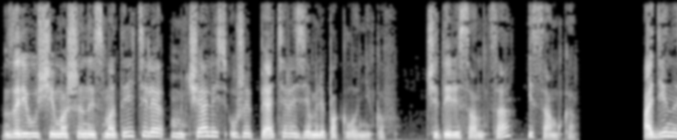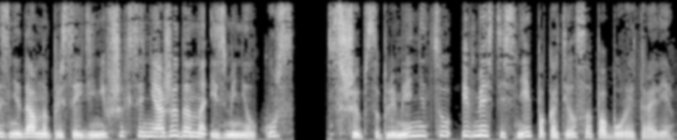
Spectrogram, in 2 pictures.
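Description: A woman reading a novel aloud as audiobook narrator, steady and even. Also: on the low side, a little fast, dry recording, studio quality. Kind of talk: scripted narration.

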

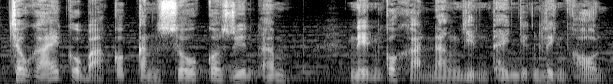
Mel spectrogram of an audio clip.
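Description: A kindly old sorcerer speaks in a slow, solemn, husky tone, voiced by a man reading a storybook. His low voice moves with plenty of melodic rise and fall. Soft music plays underneath. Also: animated, close to an everyday voice. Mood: calm. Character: kindly old male sorcerer, calm and wise.

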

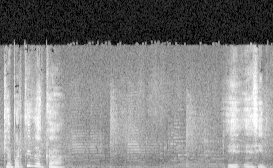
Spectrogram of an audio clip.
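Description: A woman hosting a radio program, retelling Bible passages in an explanatory, storytelling way with pauses and restarts. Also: fairly high pitch, lively intonation, soft background music. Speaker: radio host. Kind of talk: radio talk on Bible stories.

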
